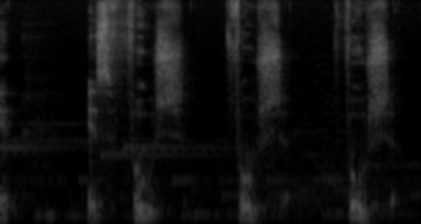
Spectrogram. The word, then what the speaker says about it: fossa: to say it is foo. Foo fooch. Like foo with a performance anxiety uh at the end. Experts feel free to correct me, but apparently that is the closest to the OG Malagasi pronunciation.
